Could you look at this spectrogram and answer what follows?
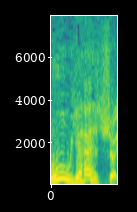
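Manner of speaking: high, delighted, caught-off-guard surprised tone. Retelling a celebrity asked for an autograph: imitating Elayne Boosler, pleasantly surprised. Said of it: "so surprised somebody wanted an autograph".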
